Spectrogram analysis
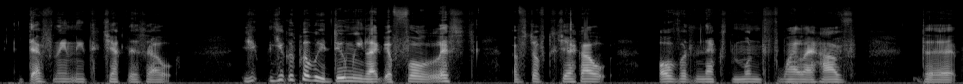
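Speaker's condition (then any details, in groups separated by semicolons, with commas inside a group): Cerebral palsy; tight muscles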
